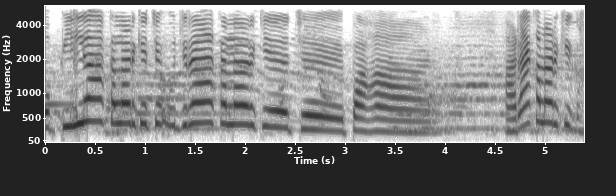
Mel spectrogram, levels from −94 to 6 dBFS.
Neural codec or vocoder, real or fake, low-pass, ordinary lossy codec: none; real; 5.4 kHz; none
